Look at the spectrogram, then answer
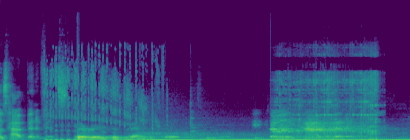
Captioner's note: clock slows; echoing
